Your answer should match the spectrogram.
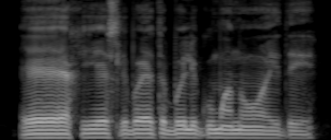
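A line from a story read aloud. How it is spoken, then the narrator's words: Sighing. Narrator (Russian): вздохнул доктор Бойль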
